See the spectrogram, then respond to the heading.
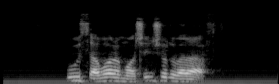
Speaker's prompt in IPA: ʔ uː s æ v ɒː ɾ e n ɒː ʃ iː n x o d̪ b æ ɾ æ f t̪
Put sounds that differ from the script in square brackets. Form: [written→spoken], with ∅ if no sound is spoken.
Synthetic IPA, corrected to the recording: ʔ uː s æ v ɒː ɾ e [n→m] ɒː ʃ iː n [x→ʃ] o d̪ [b→v] æ ɾ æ f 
